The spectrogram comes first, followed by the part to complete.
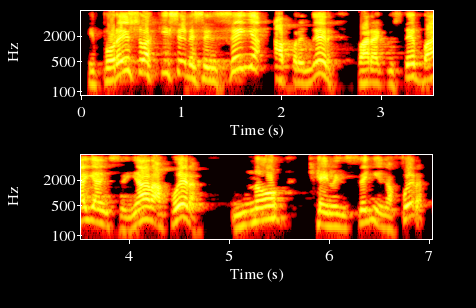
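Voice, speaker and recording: Male pastor, high voice, emphatic repetitive preaching, muffled lo-fi sound. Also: very animated, moderate pace. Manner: emphatic preaching, repeats phrases, shouts calls. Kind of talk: sermon.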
